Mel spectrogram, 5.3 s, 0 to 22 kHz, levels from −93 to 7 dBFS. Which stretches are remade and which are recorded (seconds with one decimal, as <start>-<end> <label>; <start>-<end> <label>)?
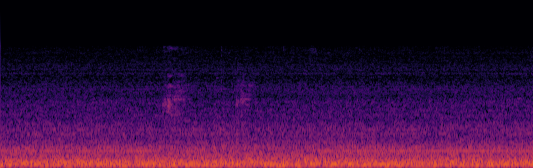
0.0-5.3 recorded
